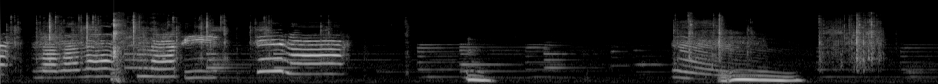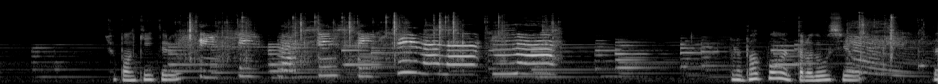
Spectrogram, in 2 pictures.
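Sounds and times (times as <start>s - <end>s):
electronic Furby toy chirping and babbling: 0.0s - 3.5s, 6.8s - 7.6s, 8.2s - 8.9s, 11.1s - 15.0s, 17.8s - 18.7s
speech: 10.6s - 11.4s, 16.8s - 18.7s.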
